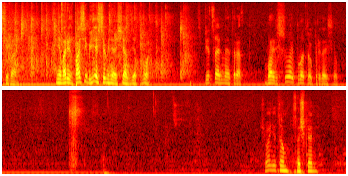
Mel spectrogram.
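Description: A middle-aged man talks into a microphone with animation.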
